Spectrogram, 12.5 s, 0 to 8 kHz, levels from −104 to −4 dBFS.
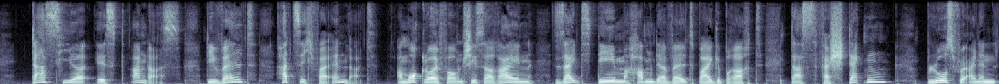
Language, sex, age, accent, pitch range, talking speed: English, male, 30-49, German, 115-150 Hz, 105 wpm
